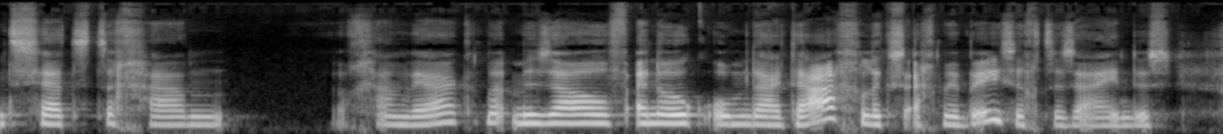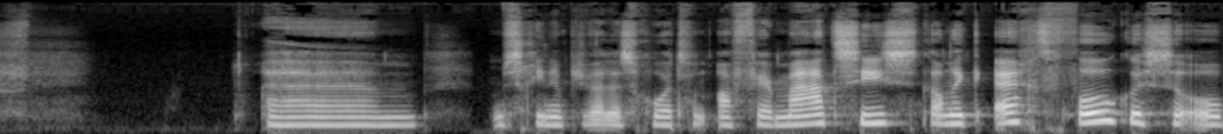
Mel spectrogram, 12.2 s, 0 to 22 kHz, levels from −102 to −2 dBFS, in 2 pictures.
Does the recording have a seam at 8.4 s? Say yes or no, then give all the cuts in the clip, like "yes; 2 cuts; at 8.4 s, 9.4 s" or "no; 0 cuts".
yes; 2 cuts; at 8.4 s, 10.7 s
